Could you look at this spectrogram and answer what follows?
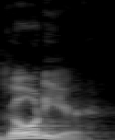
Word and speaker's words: Gauthier: He has a name like it's Gauthier. Okay. Right? Yeah. But they pronounce it Gautier.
